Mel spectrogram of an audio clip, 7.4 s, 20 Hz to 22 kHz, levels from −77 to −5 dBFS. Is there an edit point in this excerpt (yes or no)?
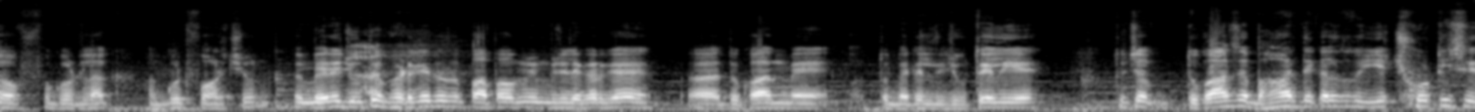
yes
